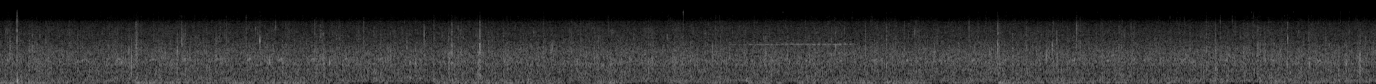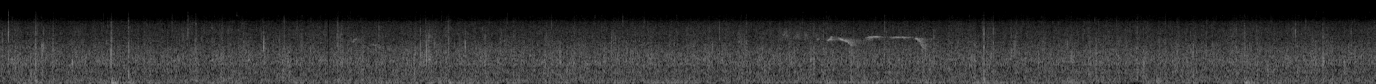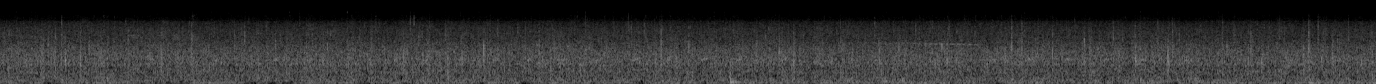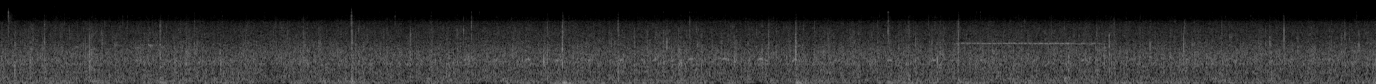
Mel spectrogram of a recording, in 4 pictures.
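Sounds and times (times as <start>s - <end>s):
rain falling in forest: 0.0s - 55.0s
faint whistle: 7.3s - 8.6s, 36.5s - 37.3s, 50.8s - 52.4s
bird chirping: 21.6s - 23.1s, 50.9s - 52.3s.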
